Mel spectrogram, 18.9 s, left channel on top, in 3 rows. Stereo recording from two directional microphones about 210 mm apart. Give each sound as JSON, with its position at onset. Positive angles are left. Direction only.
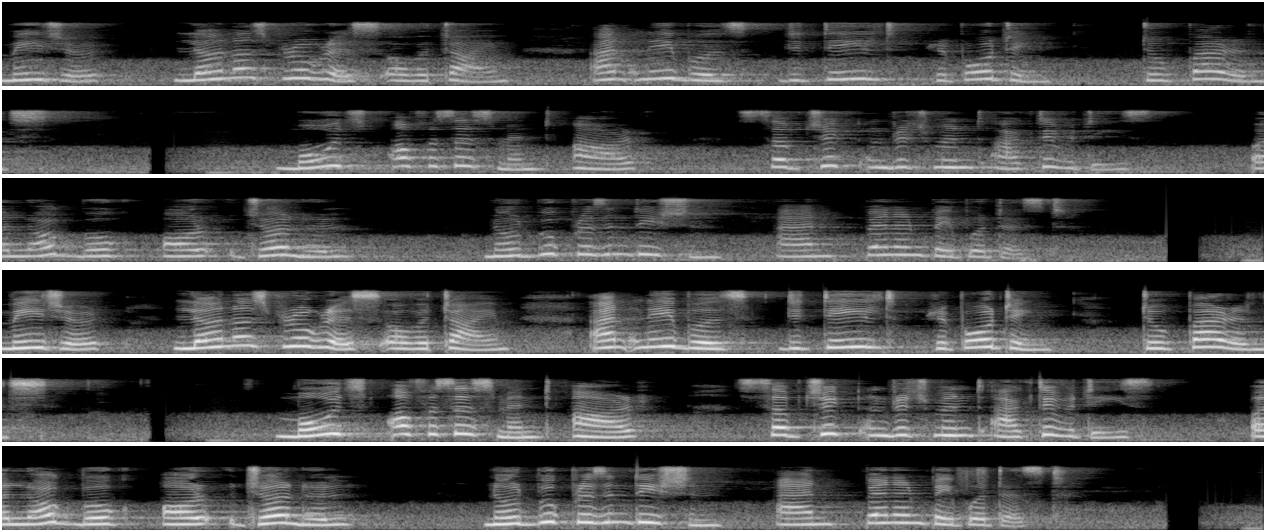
{"t": 0.0, "sound": "a woman's voice", "side_deg": -40}
{"t": 7.8, "sound": "a woman's voice", "side_deg": -35}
